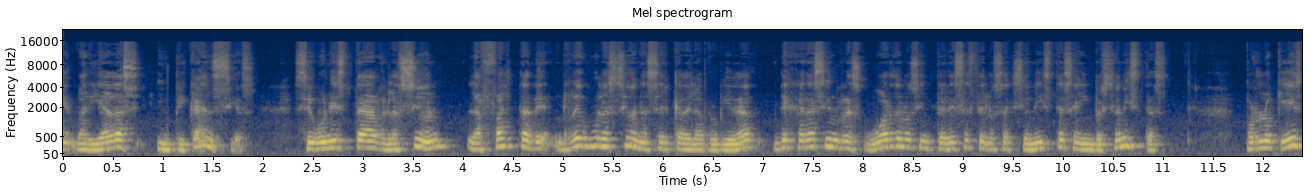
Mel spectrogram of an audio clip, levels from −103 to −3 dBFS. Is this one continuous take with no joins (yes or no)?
no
